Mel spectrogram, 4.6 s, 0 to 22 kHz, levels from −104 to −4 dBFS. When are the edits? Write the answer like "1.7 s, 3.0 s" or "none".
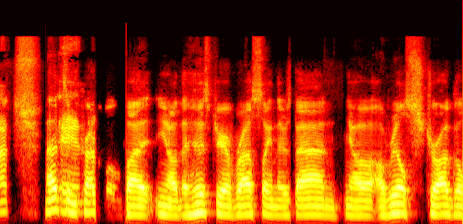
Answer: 1.2 s, 2.9 s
